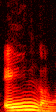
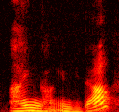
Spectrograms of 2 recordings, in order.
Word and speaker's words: Eingang: 홍어, Eingang. 네, 요거 기억하시죠? A하고 E가 만났을 때 I 발음되는 거 A인강 아니고 아인강입니다.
